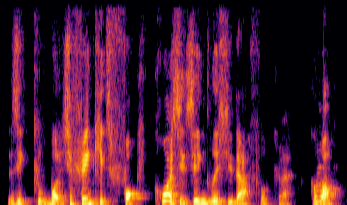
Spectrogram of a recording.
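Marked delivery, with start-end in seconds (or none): none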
